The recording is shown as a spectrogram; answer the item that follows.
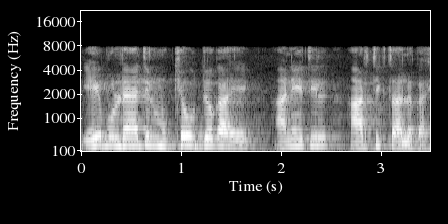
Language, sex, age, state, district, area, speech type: Marathi, male, 18-30, Maharashtra, Buldhana, urban, spontaneous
